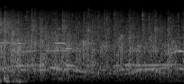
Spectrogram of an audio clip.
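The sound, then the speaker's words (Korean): A church audience claps together during a sermon in a steady, dense wash of applause that holds at an even loudness for the whole stretch, with no talking over it. “이렇게 또 박수만 치고 또 돌아갈 땐 다른 얼굴 하고 가면 안 돼.”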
